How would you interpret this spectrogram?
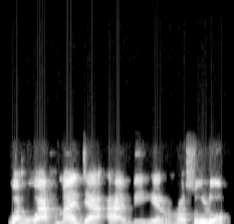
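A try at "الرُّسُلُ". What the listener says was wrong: Ra. Jangan ra. Ru.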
